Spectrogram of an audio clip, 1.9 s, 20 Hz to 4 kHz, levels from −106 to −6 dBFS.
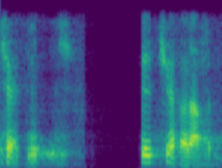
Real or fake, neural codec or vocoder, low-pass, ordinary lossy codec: fake; codec, 16 kHz, 0.8 kbps, ZipCodec; 3.6 kHz; none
